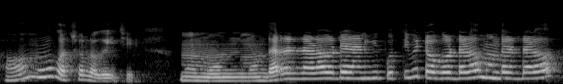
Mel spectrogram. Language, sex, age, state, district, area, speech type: Odia, female, 45-60, Odisha, Puri, urban, spontaneous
